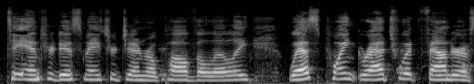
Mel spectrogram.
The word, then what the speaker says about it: Vallely: It's Vallely. Vallely, okay. Vallely. Those L's in there get very confusing, Sharon, so I can understand.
